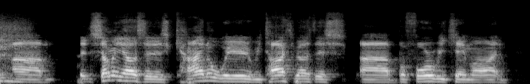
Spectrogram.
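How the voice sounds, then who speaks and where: With an American accent, a man speaks at a moderate pace in a medium pitch, his intonation lively and his voice an unremarkable speaking voice. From US Northeast (Maine). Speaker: student podcast host. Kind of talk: casual interview chat. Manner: casual, filler-heavy.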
